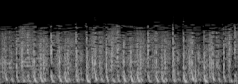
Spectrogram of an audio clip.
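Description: A rapid, even fluttering rattle of about twenty clicks a second, at a steady level.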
